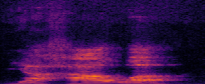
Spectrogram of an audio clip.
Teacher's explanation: So you got yahwa with a ha at the end. Now the last two words connect. You don't have to say the ha at the end.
